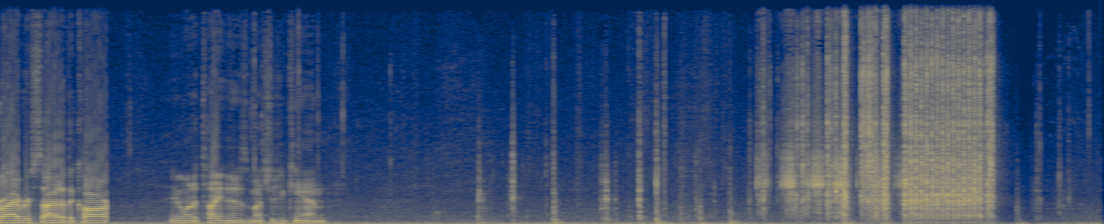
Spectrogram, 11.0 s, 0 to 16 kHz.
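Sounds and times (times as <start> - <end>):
cordless drill rapid rattle: 7.6 - 10.1.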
